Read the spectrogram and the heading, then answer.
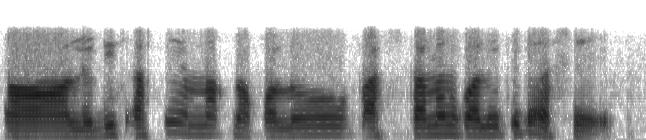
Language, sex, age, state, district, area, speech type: Assamese, male, 30-45, Assam, Barpeta, rural, conversation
